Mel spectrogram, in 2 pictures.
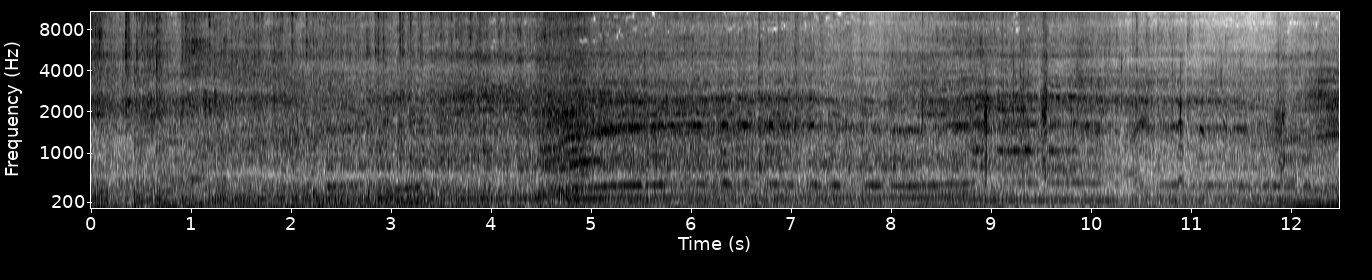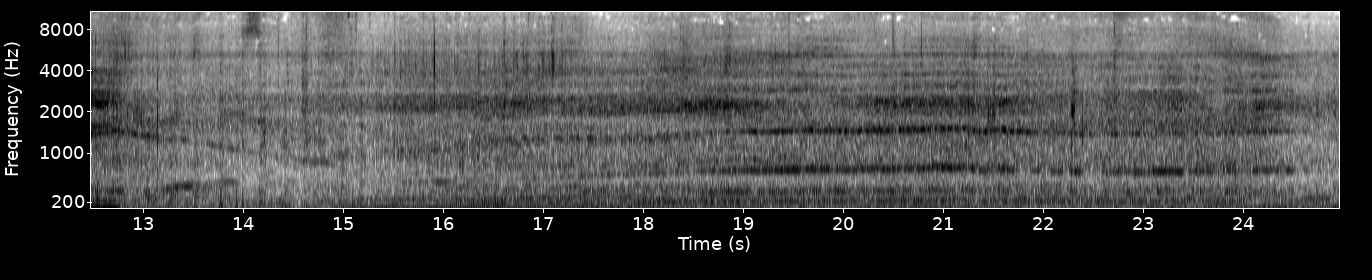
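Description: A small car engine putters and revs as the car drives slowly off.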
